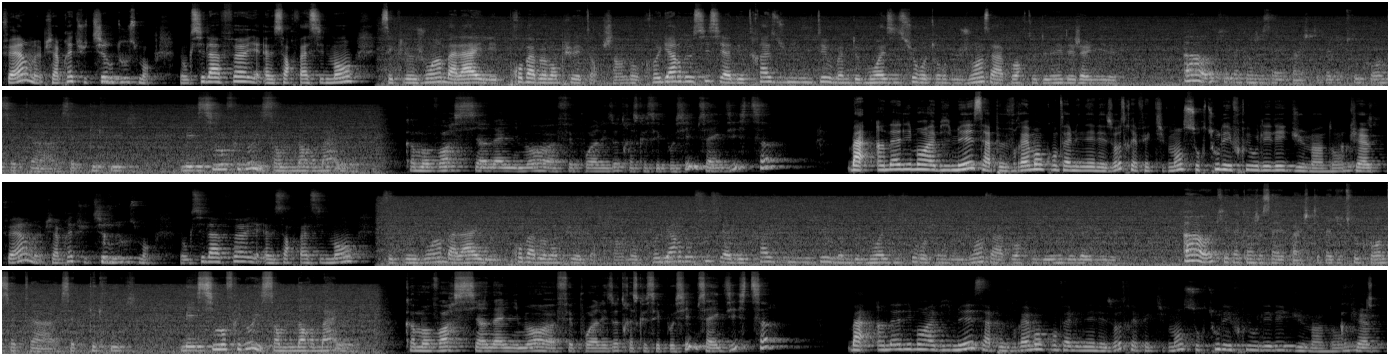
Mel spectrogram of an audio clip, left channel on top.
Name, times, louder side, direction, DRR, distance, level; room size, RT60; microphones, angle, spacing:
voice 1, 0.0-11.2 22.3-27.6, left 5 dB, 50° left, 14 dB, 0.3 m, -27 dB
sound 1, 3.7-17.6, right 2 dB, 60° right, 1.7 m, -37 dB
voice 2, 11.8-21.6 27.2-27.6, right 2 dB, 30° right, 9 dB, 0.4 m, -29 dB
8.2 x 6.8 x 3.0 m, 0.73 s
head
